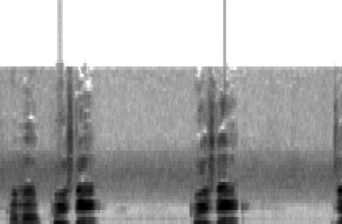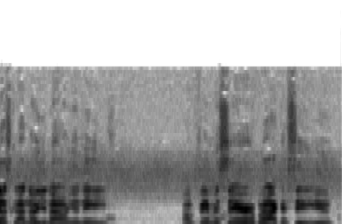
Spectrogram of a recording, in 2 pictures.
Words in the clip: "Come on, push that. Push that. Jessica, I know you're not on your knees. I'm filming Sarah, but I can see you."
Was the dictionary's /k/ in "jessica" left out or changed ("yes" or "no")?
yes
